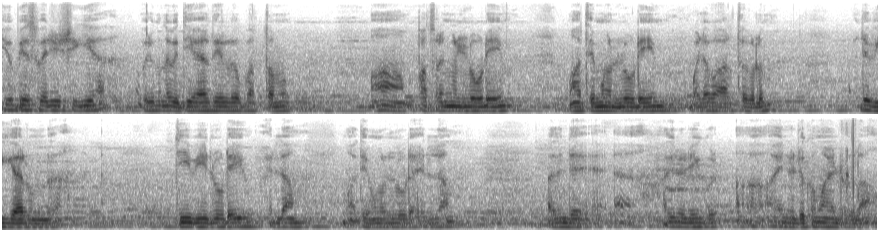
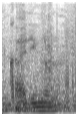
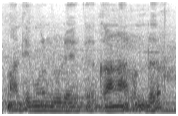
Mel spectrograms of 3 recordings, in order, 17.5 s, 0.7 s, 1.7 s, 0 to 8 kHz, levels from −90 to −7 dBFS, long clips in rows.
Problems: background sounds at intervals, low volume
